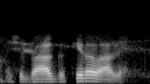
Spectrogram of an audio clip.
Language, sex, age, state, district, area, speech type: Dogri, male, 30-45, Jammu and Kashmir, Udhampur, rural, conversation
